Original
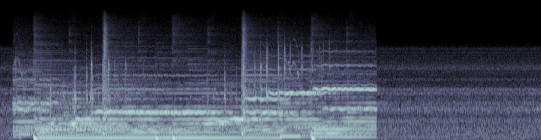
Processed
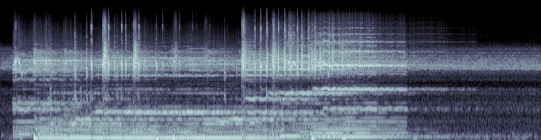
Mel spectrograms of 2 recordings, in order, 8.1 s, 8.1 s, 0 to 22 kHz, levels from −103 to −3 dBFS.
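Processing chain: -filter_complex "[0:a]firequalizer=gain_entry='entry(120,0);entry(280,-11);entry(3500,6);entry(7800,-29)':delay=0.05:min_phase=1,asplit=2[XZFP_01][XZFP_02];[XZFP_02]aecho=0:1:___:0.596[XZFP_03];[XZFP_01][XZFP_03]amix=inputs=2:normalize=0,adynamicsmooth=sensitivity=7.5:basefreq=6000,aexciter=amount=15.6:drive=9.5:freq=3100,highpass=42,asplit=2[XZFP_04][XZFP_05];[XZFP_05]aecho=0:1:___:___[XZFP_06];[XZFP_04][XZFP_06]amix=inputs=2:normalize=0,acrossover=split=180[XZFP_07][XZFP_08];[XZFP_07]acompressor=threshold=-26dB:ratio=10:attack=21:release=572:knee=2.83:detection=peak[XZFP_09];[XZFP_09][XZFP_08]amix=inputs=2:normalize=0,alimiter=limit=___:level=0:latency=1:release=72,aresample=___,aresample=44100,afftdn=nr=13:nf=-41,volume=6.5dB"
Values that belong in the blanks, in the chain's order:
456, 1066, 0.0944, -8dB, 32000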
